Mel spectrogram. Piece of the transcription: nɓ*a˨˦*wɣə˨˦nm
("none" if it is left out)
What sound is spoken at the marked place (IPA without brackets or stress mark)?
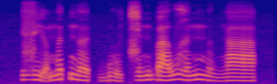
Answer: a˨˦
